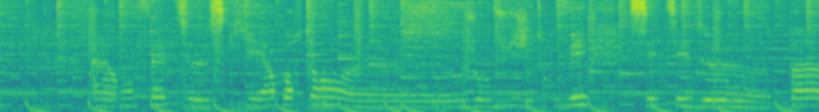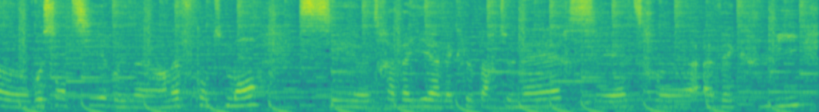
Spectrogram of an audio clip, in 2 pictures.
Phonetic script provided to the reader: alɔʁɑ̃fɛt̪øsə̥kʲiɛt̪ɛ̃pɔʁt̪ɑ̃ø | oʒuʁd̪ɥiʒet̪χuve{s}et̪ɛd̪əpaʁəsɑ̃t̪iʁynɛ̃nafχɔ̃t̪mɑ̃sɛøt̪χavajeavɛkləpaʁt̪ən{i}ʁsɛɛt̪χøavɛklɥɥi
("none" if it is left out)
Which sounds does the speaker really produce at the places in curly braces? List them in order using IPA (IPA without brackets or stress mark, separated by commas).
s, ɛ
